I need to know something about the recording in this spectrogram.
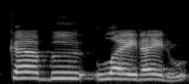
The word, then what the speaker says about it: cabeleireiro: But if you think of the English word day, right? For example, a day. It's the same sound. It's exactly the same sound as the AY. So A. So you say cabeleireiro. If you imagine, instead of an EI, if you imagine an A and a Y, it's cabeleireiro.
